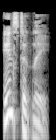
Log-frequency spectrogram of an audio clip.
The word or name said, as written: instantly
